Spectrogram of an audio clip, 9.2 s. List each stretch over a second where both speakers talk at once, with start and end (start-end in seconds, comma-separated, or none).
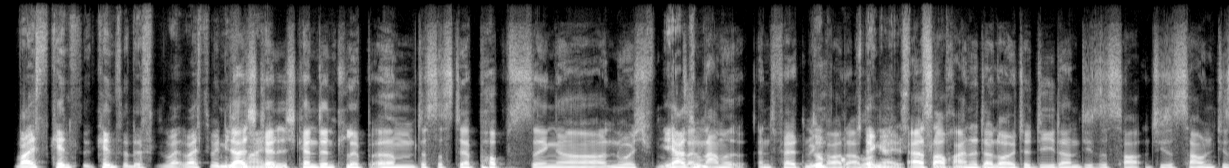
6.0-7.5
